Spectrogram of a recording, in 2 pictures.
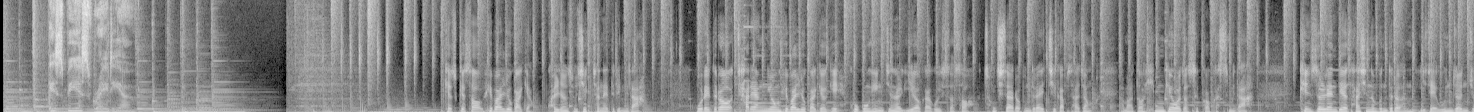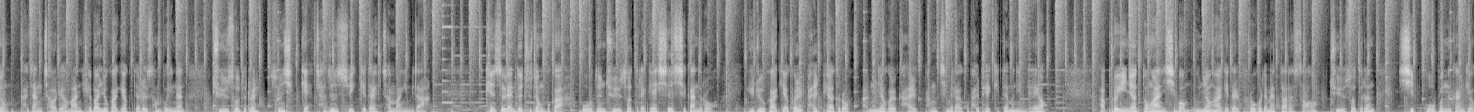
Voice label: korean; SBS Korean; Qld to trial fuel price monitoring scheme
